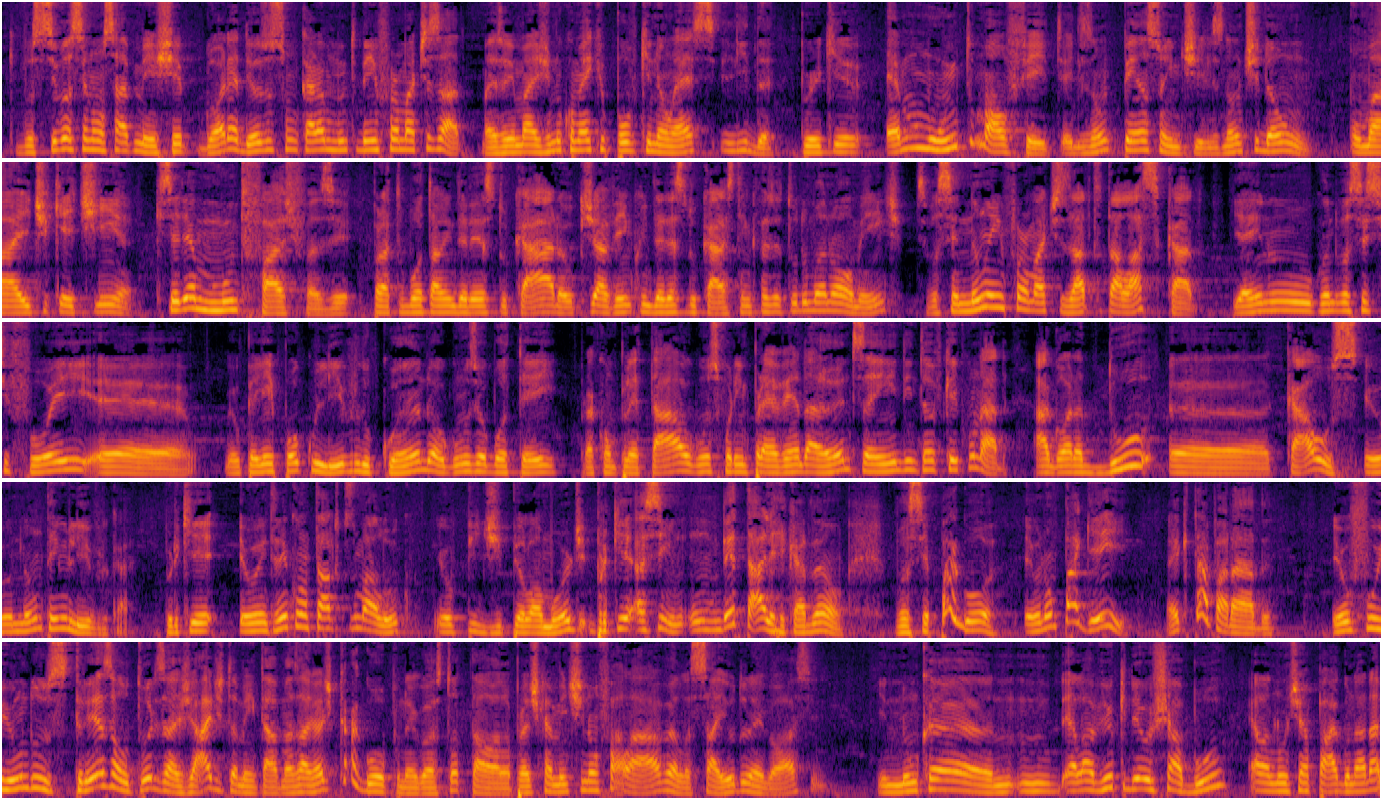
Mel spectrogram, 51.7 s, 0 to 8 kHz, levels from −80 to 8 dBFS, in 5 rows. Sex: male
